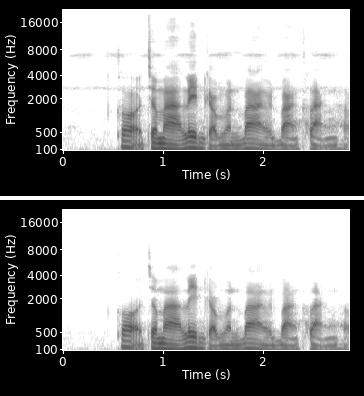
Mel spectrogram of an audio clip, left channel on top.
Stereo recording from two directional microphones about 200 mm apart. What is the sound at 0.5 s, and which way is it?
Speech, 10° left (ahead or behind).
